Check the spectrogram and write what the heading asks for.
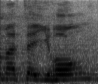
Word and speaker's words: Matayron: votre site internet pour prendre enseignement, c'est quoi Pierre Matayron, mon nom.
